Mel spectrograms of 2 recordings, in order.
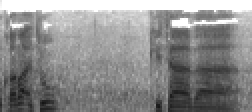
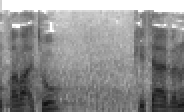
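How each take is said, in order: First: كتابا pronounced kitābā, long a at the pause with no nun; correct pausal form. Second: كتابا pronounced kitāban, nunation sounded at the pause; wrong pausal form with tanween. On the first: Teacher showing students the right way to pause on كتابا. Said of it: "وإنما تقول". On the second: Teacher showing students the wrong way to stop on كتابا. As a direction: end كتابا with a clear -an nun. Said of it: "ما تقول". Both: Shown as a demonstration.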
